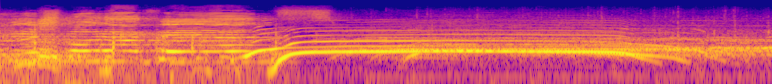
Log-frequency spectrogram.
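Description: Live audience at a Movie Trivia Schmoedown event cheering and whooping loudly, a crowd roar with a sustained shout rising over it, close and continuous throughout.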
